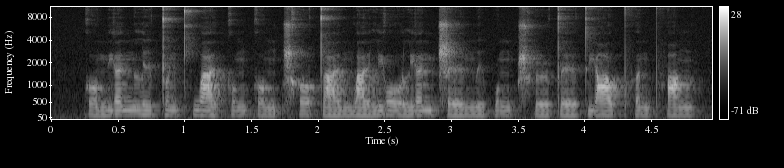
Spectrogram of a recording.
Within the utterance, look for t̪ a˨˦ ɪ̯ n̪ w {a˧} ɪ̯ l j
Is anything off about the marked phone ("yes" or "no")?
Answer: no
